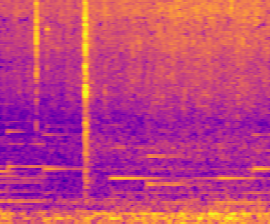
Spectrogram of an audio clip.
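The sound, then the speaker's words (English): Heavy rain pounds against windows as a dense, steady wash of low rumbling noise that holds at an even, fairly loud level throughout, with no voices. “and soon heavy rain pounded against the windows. Thunder rumbled in the distance as Anne and John”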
